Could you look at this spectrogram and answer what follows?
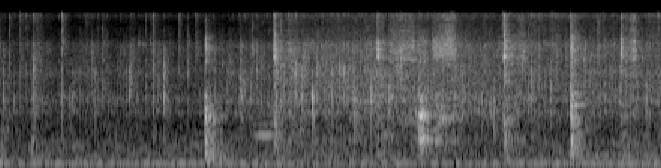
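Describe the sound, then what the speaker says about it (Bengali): Chopped onion and panch phoron frying in oil: a close, continuous sizzle with repeated scraping and clinking from a spoon stirring the pan. "আর পেঁয়াজ কুচি দেব। একটু পাঁচফোড়ন দেব, পাঁচফোড়ন দিলাম, নাড়ব।"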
